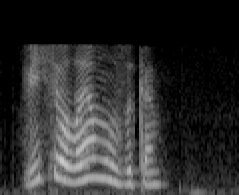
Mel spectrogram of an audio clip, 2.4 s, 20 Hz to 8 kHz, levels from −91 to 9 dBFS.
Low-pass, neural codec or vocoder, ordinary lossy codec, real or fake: 7.2 kHz; none; AAC, 16 kbps; real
